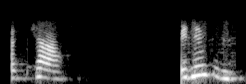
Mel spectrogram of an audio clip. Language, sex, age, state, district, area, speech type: Sindhi, female, 30-45, Madhya Pradesh, Katni, rural, conversation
